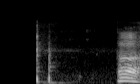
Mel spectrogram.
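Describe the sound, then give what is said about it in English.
Two quick, sharp coughs in close succession, followed by a short pause and then a person starting to speak. “Sorry, I had to cough.”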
